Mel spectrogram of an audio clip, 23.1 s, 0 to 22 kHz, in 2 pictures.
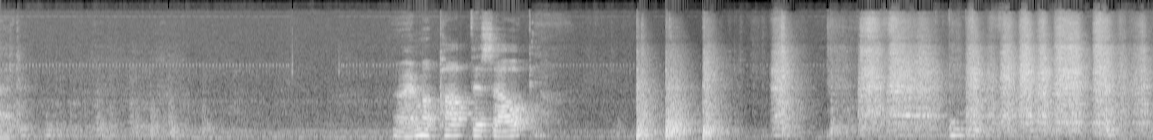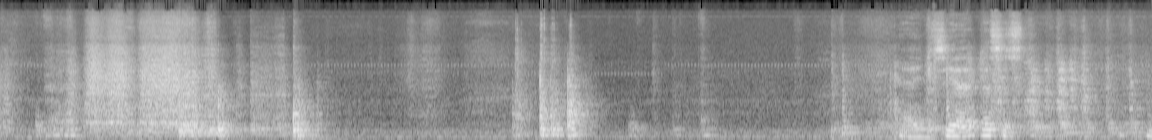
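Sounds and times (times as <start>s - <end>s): wood scraping against wood: 7.7s - 14.6s, 19.8s - 23.0s.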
